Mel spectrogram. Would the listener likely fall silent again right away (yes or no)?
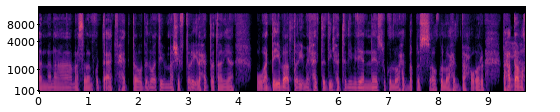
yes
